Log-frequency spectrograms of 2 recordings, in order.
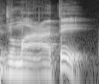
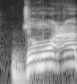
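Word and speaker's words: جمعة: इकी यम जुमा Yamal जुमाते Yamal जुमाते अच्छा यहां पर जुमआ भी होता है और जुमा भी होता है। दोनों प्रोनाउंस है। जुम और जुमा दोनों प्रोनाउंस सही है।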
